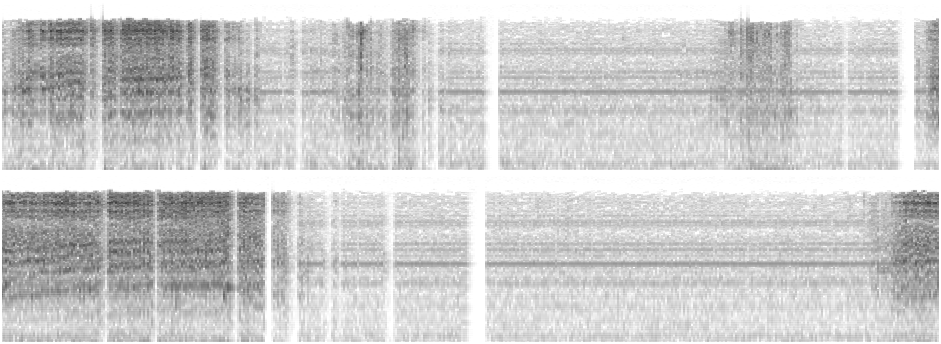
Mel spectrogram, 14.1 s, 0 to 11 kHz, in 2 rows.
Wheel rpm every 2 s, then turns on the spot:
50, 50, 10, 30, 90, 0, 20.
4-6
